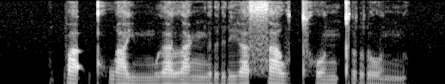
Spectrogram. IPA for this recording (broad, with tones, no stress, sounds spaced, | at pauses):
p a˦˥ ʔ kʰ w a˧ j m ɯ˧ a̯ l a˧ ŋ r i˦˥ a̯ s a˧ w tʰ o˦˥ n t r o˨˩ n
